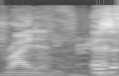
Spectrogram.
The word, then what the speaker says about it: Raiden: yeah know say it's you can say Raiden and this is the thing is that like that is not the correct way to say that word like r a i d n is Ryden a who plays both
